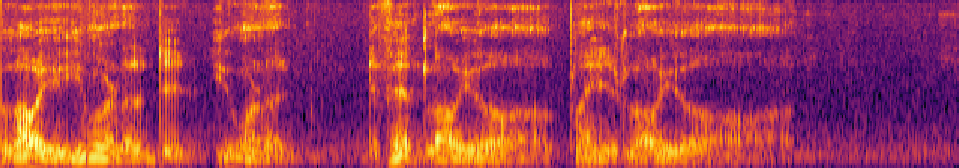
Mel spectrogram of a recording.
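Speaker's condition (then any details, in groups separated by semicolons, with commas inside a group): Parkinson's disease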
